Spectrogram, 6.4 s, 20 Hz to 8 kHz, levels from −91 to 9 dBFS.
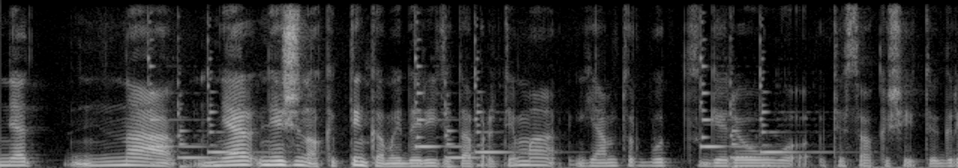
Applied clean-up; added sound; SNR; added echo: none; Alarm; 9 dB; none.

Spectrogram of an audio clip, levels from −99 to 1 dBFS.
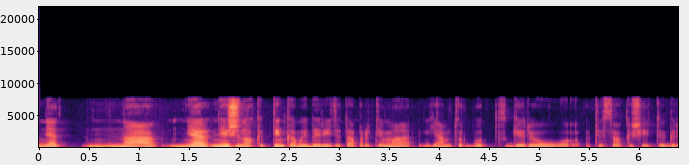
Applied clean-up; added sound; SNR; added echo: none; none; none; none.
